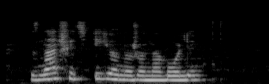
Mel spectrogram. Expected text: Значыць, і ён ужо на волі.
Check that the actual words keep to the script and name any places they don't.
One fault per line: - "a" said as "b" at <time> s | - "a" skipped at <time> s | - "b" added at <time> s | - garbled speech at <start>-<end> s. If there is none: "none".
none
